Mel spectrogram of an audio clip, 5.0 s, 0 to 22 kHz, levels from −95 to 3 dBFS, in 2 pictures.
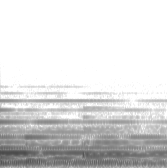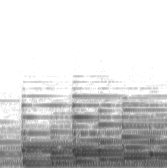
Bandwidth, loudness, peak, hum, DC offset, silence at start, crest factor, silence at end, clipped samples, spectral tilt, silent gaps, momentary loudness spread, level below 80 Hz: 3.1 kHz; -30 LUFS; -14 dBFS; none; under 0.1%; 0 s; 16 dB; 0 s; under 0.1%; -12.5 dB/octave; none; 16 LU; -46 dBFS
